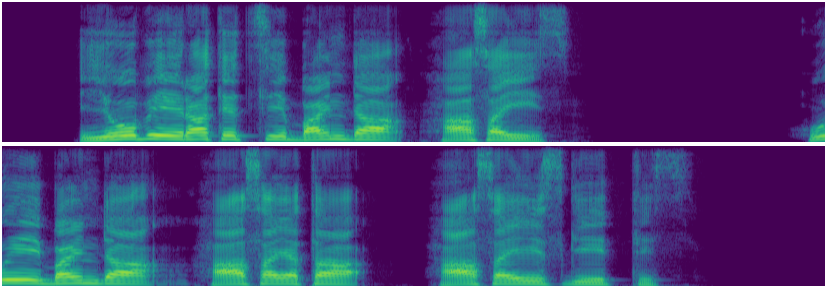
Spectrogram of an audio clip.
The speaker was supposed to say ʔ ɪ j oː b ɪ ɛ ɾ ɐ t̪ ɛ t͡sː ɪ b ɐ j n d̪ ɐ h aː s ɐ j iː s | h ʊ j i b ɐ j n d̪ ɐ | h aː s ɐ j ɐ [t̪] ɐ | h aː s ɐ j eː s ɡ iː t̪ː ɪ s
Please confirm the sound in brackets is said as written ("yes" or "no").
yes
